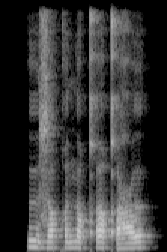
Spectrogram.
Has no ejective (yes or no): no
